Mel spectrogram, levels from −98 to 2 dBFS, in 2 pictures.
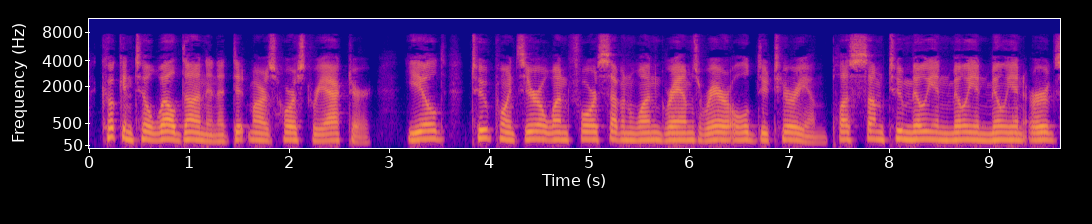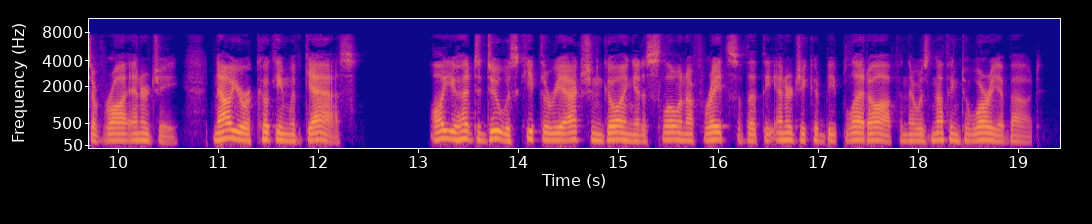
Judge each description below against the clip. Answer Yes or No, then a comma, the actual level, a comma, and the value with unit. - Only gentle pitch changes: Yes, narrow, 2.3 semitones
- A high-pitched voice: No, medium, 140 Hz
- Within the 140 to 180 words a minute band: No, average, 190 wpm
